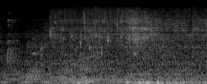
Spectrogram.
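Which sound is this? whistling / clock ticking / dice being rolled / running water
running water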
